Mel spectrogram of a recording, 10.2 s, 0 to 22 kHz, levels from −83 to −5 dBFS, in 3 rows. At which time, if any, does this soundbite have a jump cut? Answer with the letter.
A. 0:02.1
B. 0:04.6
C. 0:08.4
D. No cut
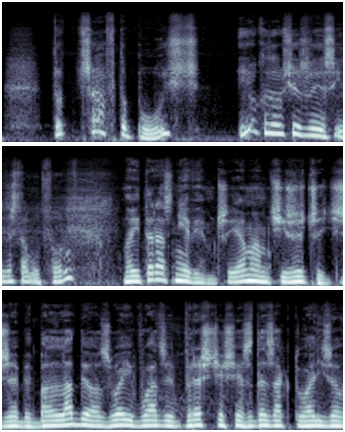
B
